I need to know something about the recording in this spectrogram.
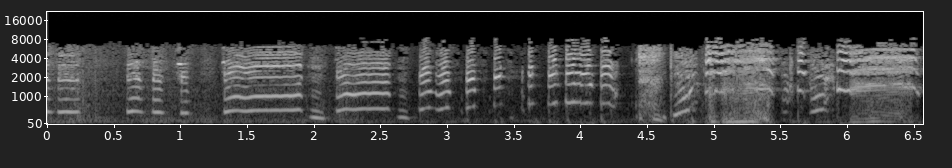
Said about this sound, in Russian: Обезьяна.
